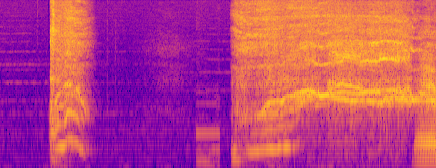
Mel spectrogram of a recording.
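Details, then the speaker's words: Recording of a streamer's own cough, described as from a non-COVID section and "a bit gross": a harsh cough burst followed by a long strained whistling sound. "Because the whole thing's a bit gross. But yeah, that was my cough."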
